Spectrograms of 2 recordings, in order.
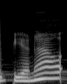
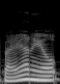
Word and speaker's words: Biennial: In the interview you'll listen to later on, I pronounce it as Taipei Biennale as I mix it up with how the Venice Biennale is pronounced, so my bad, but I think it's clear enough.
